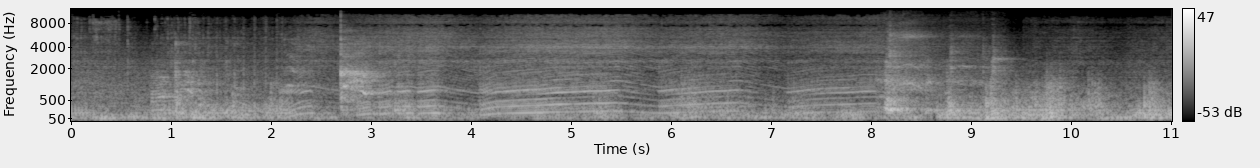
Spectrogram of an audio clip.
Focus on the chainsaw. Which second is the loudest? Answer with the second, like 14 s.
5 s.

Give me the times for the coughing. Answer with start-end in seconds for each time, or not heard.
0.8-3.3, 8.0-9.3.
